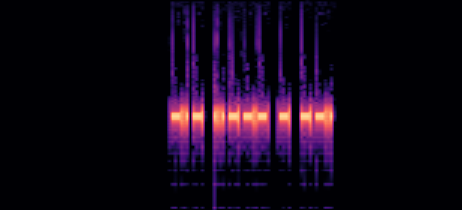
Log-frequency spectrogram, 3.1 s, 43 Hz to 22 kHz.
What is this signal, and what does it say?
Morse code, heard as a keyed tone, about 51 wpm, 700 Hz. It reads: K2TG
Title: USA Call Signs - 4 Characters - 2x Character Spacing - 50wpm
